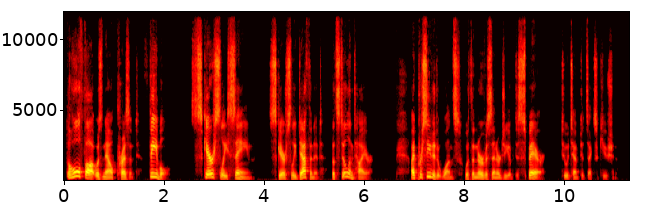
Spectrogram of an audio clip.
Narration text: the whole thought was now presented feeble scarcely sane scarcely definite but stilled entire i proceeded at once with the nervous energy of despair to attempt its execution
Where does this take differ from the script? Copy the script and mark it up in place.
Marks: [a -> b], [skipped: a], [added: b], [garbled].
the whole thought was now [presented -> present] feeble scarcely sane scarcely definite but [stilled -> still] entire i proceeded at once with the nervous energy of despair to attempt its execution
